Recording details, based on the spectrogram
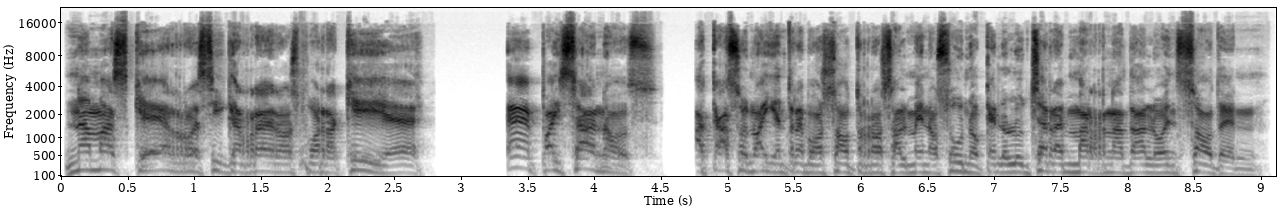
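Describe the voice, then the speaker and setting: A man voicing a gruff, belligerent male dwarf in an audiobook, roaring and mocking. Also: on the high side, moderate pace, bright, forceful tone, full character voice. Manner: roaring, indignant.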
